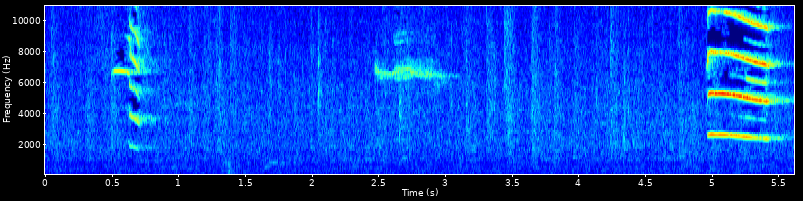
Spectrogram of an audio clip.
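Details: Night recording of long-eared owl begging near a house on a ZOOM H5 and LOM Usi Pro: faint distant squeaks in the first seconds, a soft thin whine mid-way, then one loud, piercing, falling squeal at the end.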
